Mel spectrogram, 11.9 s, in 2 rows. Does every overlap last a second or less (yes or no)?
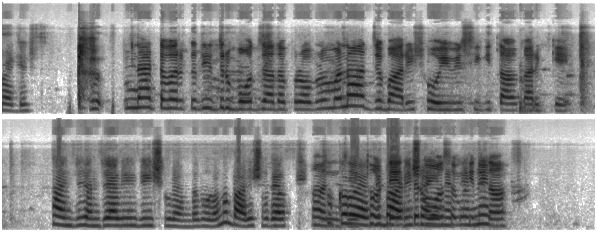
no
